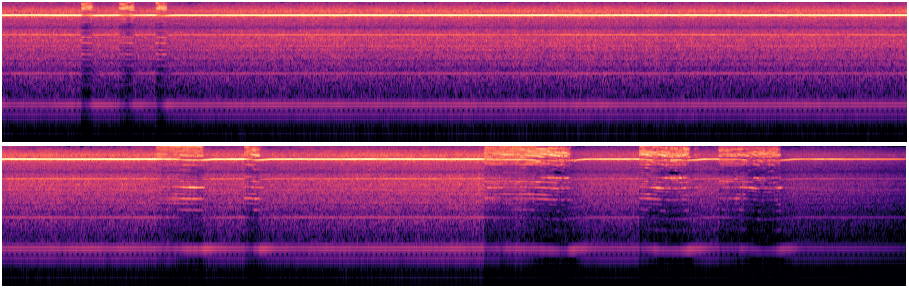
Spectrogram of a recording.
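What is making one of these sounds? A thin metal strip scrapes against a spinning cutting disc in short bursts.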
